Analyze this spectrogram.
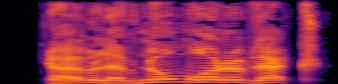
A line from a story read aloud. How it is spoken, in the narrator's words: Lord Randall told his wife harshly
